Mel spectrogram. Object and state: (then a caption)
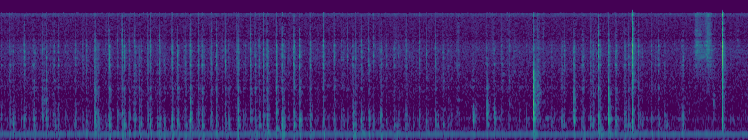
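Plastic round container lid. Long natural nails of both hands tap quickly on a hollow, round, glossy printed flea-collar container lid, probably plastic. The result is a busy patter of light, dry clicks with very short ring and a few sharper, louder taps, all over a steady low hum.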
